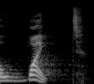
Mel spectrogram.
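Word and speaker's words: wight: personality that makes you a white not like the color I know that's confusing it's spelled w-i-g-h-t White or maybe it's wheat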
